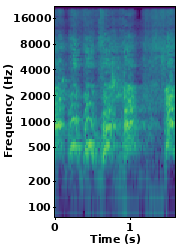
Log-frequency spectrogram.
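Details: Black German Shepherd Dog at a stud service in Manaoag, Pangasinan, giving a fast string of four or five sharp barks in under a second, then a brief pause before one more bark.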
